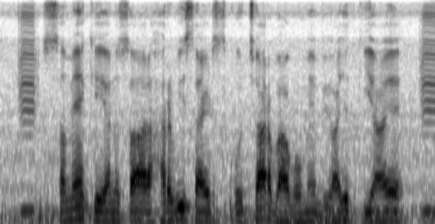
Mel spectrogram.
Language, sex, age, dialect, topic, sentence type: Hindi, male, 25-30, Kanauji Braj Bhasha, agriculture, statement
